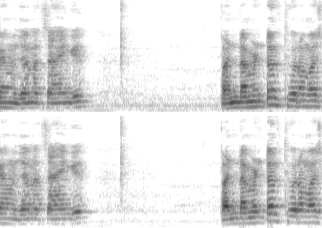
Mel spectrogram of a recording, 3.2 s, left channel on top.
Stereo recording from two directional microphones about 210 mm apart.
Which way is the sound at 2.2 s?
25° right (ahead or behind).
